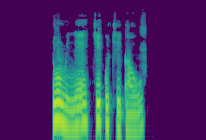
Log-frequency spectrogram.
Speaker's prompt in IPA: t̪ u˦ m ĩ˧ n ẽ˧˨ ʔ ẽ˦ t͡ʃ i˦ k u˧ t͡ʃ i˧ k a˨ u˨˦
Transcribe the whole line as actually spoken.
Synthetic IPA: t̪ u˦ m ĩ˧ n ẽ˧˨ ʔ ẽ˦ t͡ʃ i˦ k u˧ t͡ʃ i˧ k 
